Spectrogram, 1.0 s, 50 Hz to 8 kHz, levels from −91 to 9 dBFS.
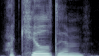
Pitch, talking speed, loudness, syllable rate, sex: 205 Hz, 180 wpm, -15 LUFS, 5.8 syllables/s, female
